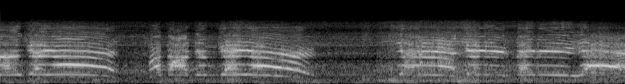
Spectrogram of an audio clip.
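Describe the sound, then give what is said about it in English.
A man screams "woo" over and over in a film clip. The loud, drawn-out yells fall in pitch, come in several bursts, and sound over a murmuring background. “There is so much woo going on, most of it coming from this random dude who keeps popping up to scream,”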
